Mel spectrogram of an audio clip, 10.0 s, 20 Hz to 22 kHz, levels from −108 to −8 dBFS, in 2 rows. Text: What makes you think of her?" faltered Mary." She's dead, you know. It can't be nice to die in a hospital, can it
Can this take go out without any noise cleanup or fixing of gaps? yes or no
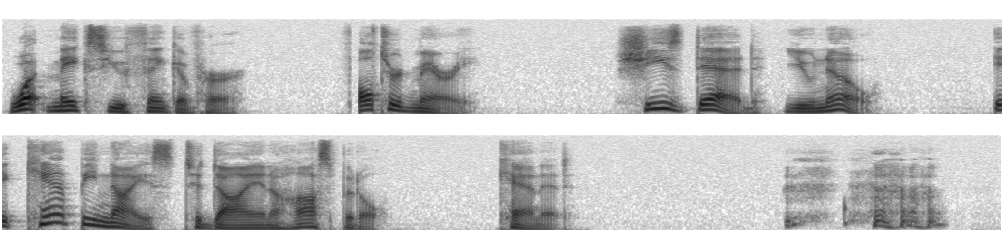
no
